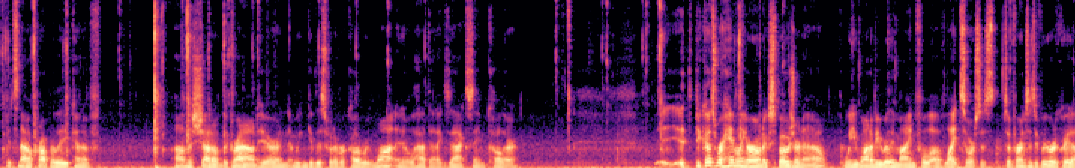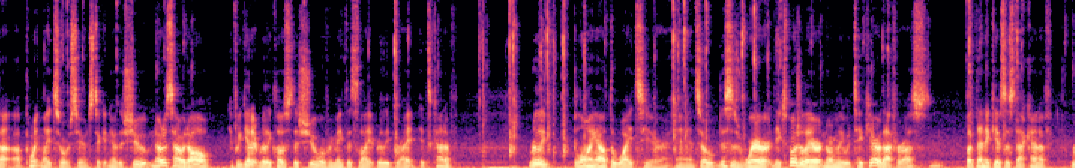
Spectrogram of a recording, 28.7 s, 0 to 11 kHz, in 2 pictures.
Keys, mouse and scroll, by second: 0.0 z, 0.4 click, 2.0 g, 2.4 right click, 3.3 click, 4.2 click, 4.7 click, 5.6 click, 8.0 click, 8.5 click, 8.7 right click, 13.4 click, 15.1 click, 16.1 right click, 16.6 click, 19.8 shift+click, 21.2 shift+right click, 21.7 right click, 26.1 click, 27.3 right click.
